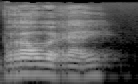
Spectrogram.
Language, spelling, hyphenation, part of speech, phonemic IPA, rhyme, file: Dutch, brouwerij, brou‧we‧rij, noun, /ˌbrɑu̯əˈrɛi̯/, -ɛi̯, Nl-brouwerij.ogg
- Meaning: 1. brewery 2. the act of brewing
